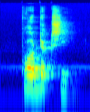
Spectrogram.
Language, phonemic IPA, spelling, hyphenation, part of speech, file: Dutch, /ˌproːˈdʏk.si/, productie, pro‧duc‧tie, noun, Nl-productie.ogg
- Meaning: 1. production (act or process of producing) 2. production (that which is produced) 3. production of evidence (disclosing or showing)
